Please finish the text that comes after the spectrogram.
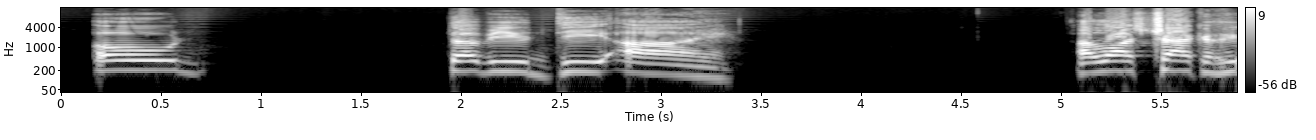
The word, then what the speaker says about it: Audi: It's pronounced OWDI. I lost track of who you're talking about. I'm sorry. Oh, Audi.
